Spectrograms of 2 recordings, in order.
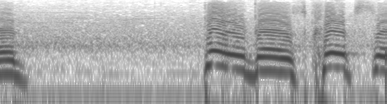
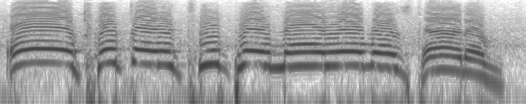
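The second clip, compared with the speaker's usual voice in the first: high, excited call of a near-fall; 7 semitones higher than usual. Real, not acted. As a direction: raise your voice for the kick-out.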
